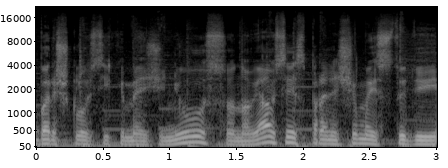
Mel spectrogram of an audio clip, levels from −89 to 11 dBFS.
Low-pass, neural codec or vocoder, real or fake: 19.8 kHz; none; real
